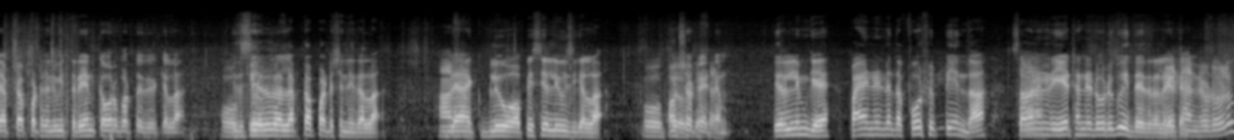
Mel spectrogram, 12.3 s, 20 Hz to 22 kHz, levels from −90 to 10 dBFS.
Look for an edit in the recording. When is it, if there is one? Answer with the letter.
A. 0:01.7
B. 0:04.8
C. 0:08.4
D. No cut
D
